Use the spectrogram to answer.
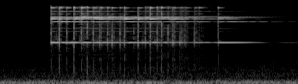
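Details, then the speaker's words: Normal 5-day-old male newborn in an awake quiet state during a neurologic exam: a small bell rings briefly and fades, and he alerts and almost looks toward the sound; a normal newborn hearing response. "we can do the same thing with sound he alerts to that he actually looks almost towards the sound so it's a good response even responding to my voice"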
